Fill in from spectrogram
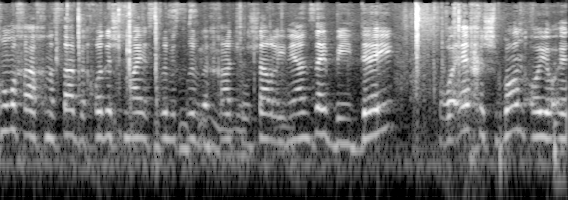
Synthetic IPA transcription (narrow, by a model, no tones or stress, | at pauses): umaχaːχnasabeχo̞d̪eʃmajesʁimesʁimveːχad̪ʃeuʃaʁleinjanze̞biidej | ʁo̞ʔe̞χeʃbo̞no̞jo̞ʔe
